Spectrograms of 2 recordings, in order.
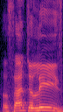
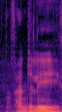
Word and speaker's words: Los Angeles: How do they say Los Angeles? Los Angeles, because the E is accentuated. Los Angeles.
